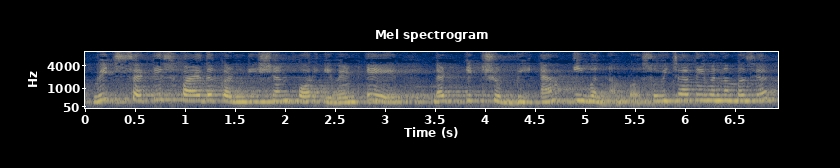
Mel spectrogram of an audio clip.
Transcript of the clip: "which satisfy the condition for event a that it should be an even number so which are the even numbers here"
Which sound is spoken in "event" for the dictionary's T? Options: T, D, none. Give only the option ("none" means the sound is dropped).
T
